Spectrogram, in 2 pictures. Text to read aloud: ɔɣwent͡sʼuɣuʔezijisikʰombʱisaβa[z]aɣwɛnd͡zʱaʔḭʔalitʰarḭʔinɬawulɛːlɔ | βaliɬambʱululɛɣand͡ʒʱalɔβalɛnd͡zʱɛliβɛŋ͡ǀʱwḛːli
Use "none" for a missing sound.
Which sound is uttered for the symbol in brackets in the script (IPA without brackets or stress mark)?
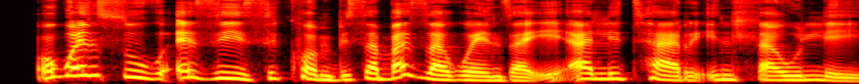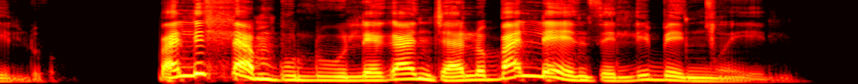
z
